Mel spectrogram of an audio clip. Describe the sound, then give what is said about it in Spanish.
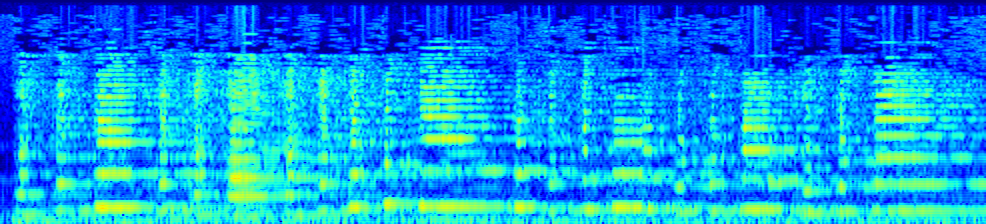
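Low, reedy clarinet notes play a slow, sneaking melody representing the cat in an orchestral tale where each character is an instrument, each tone smooth and sustained with soft orchestral support underneath; no one speaks. “Gato, por el clarinete en las notas graves.”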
